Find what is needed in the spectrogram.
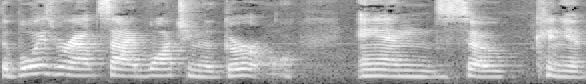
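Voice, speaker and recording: A woman speaks with a medium pitch and fairly even intonation. Hers is a plain, everyday voice. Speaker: podcast host. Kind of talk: scripted comedy podcast, casual banter.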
